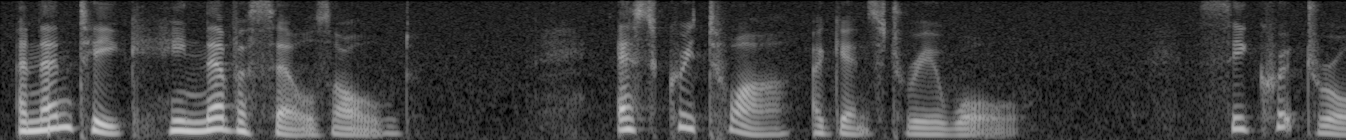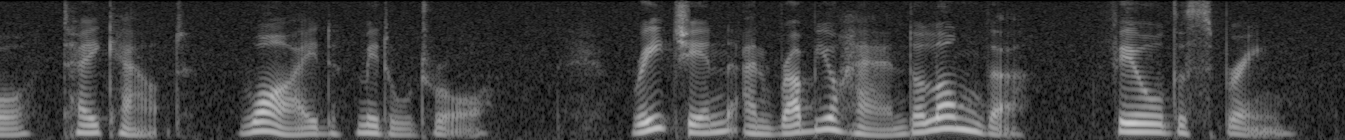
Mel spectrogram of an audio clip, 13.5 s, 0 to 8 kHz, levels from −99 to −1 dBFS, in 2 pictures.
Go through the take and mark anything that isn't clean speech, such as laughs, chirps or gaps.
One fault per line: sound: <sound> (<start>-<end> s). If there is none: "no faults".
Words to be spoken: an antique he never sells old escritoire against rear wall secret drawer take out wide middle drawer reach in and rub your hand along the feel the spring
no faults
